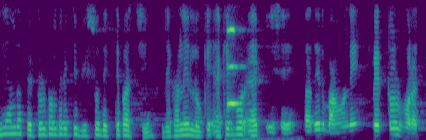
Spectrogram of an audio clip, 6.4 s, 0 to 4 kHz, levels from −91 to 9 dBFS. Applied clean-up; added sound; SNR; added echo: classical method WPE with log-MMSE.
